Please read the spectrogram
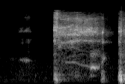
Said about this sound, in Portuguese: O que aconteceu que você está com essa tosse chata aí? Esse calor. Esse frio, calor e frio, isso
